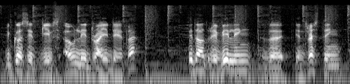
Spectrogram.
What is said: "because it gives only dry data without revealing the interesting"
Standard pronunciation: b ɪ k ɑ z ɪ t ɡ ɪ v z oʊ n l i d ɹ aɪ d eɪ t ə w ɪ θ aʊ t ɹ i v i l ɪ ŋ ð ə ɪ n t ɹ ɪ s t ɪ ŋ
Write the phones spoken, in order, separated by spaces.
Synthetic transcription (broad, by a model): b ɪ k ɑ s ɪ t ɡ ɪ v s oʊ n l i d ɹ aɪ d eɪ t ə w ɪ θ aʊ t ɹ i v i l ɪ ŋ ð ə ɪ n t ɹ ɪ s t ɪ ŋ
